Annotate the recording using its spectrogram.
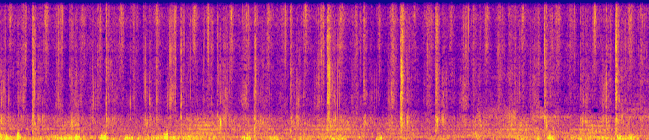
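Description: A jogger's running footsteps, a quick steady rhythm of footfalls, heard through a hand-held phone that jostles with every stride.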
